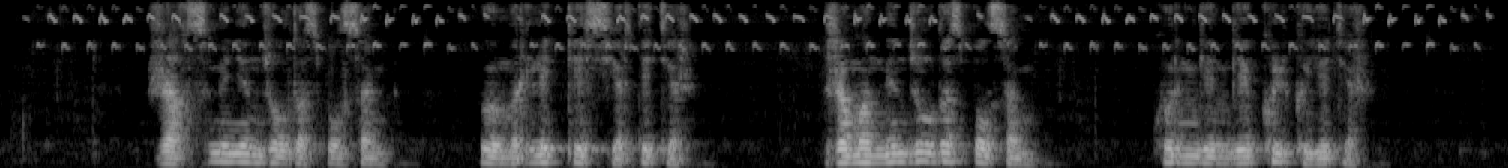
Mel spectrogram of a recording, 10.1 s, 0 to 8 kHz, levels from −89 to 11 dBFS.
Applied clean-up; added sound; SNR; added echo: none; Squeak / Chirp, tweet; 11 dB; reverberation time 0.2 s.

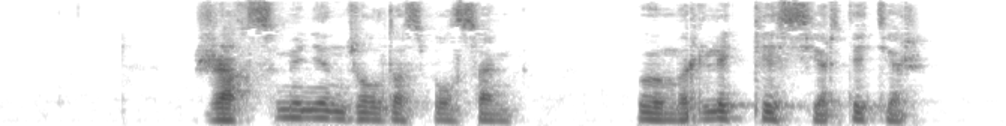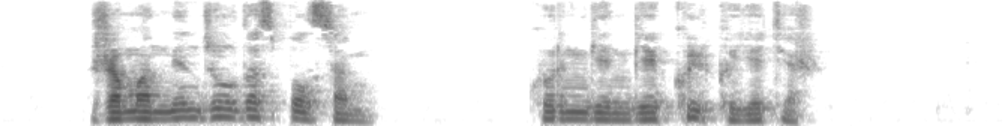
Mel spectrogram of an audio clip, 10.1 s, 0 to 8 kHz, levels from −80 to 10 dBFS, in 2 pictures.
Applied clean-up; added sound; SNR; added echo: none; none; none; none.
